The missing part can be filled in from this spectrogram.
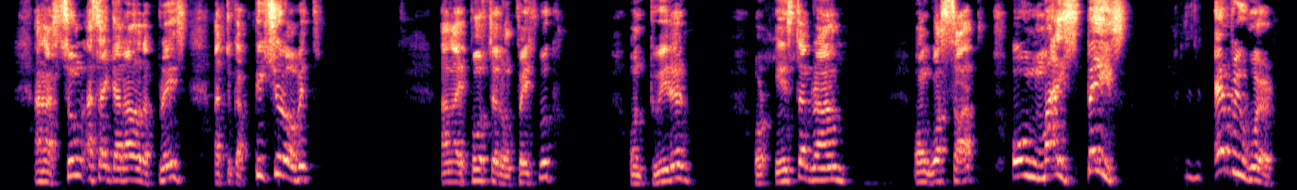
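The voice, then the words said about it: Latino accent. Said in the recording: “this sexy Latino accent”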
